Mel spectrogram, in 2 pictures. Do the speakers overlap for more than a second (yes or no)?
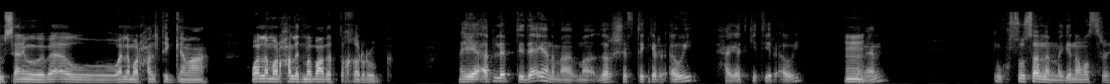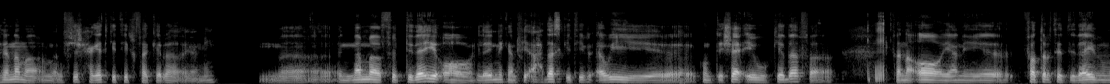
no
